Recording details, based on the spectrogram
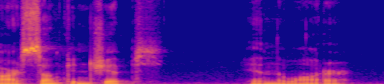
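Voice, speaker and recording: Against noticeable background noise, a man speaks in a calm tone at a very slow pace. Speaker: sleep podcast host, storyteller. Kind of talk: bedtime storytelling. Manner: deliberately boring, monotone; slow, calm.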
